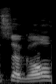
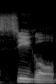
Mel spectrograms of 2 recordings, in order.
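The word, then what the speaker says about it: Seagal: Dude, have have you seen the new Steven Seoul movie? Yes. No. Which one? Yeah. You probably believe there's a new one. I believe it's pronounced seagull, bro.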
